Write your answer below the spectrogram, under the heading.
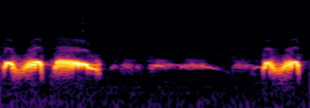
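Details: Spotted dove used as a decoy, cooing excitedly: a loud two-note coo, a stretch of soft low murmurs, then the next loud coo beginning.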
